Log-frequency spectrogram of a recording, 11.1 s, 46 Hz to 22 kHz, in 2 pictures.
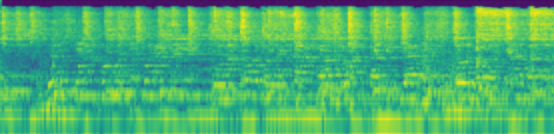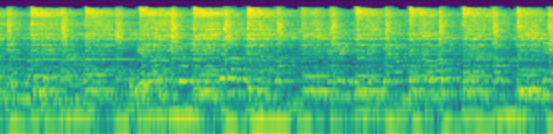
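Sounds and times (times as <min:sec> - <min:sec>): congas and timbales: 0:00.0 - 0:11.0
deep bass line: 0:00.0 - 0:11.0
latin dance band playing: 0:00.0 - 0:11.0.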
